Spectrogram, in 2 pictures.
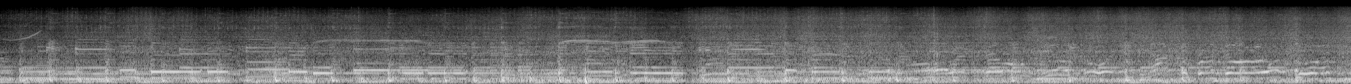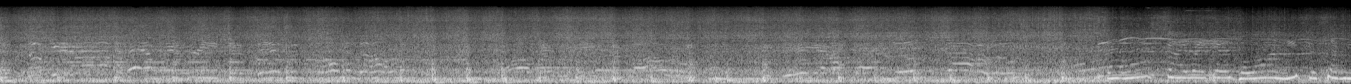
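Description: Music over loudspeakers mixed with the running engines of a group of vintage kickstart motorcycles, steady and loud throughout.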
